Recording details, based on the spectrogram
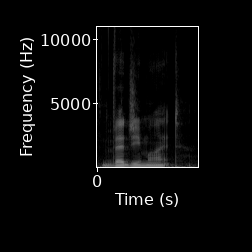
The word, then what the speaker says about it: Vegemite: Vegemite.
